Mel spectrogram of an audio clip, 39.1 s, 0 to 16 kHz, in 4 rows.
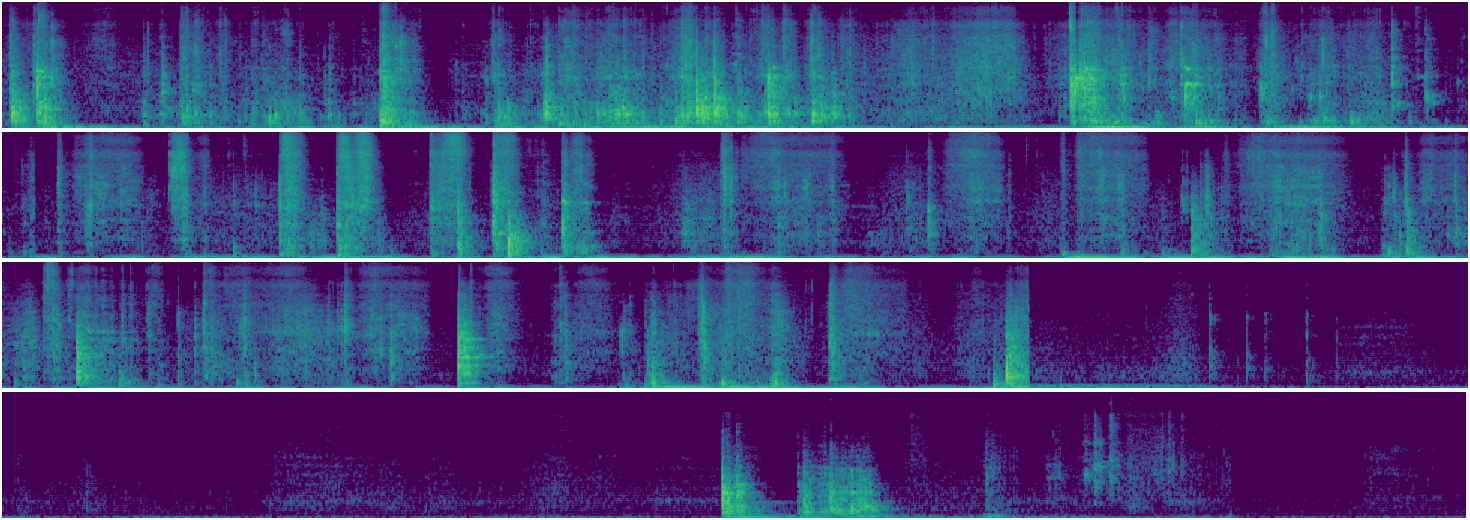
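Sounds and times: broom sweeping floor: 3.8s - 9.3s, 10.0s - 27.6s, 31.3s - 33.6s.

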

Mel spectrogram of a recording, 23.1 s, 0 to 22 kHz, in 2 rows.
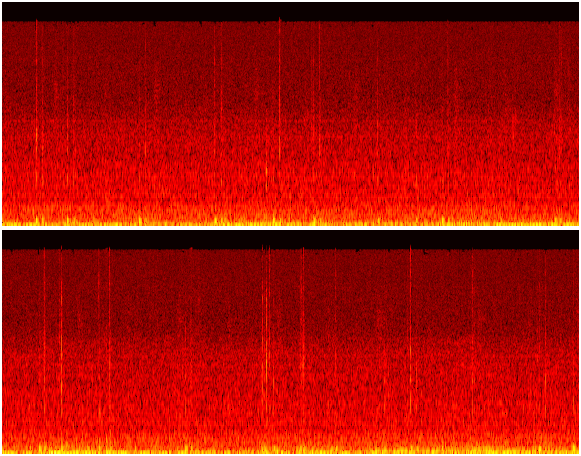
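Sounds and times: low background hum: 0.0s - 23.0s
keyboard and mouse clicks: 0.6s - 1.6s, 2.7s - 3.0s, 4.2s - 4.5s, 5.2s - 6.5s, 7.4s - 9.1s, 11.0s - 11.3s, 12.2s - 13.8s, 15.1s - 15.5s, 16.7s - 18.4s, 19.1s - 21.2s, 22.2s - 23.0s.

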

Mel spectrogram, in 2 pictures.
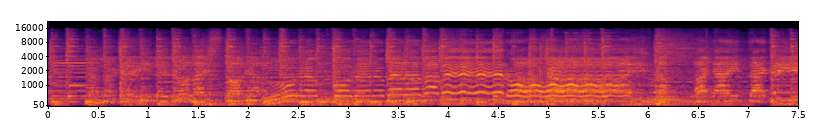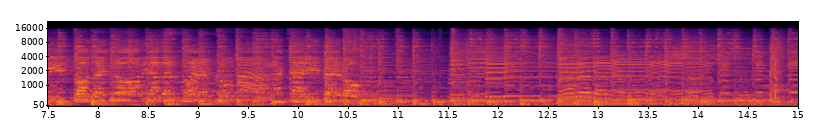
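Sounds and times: band playing folk music: 0.0s - 15.0s
person singing with vibrato: 0.2s - 10.9s, 12.6s - 15.0s.

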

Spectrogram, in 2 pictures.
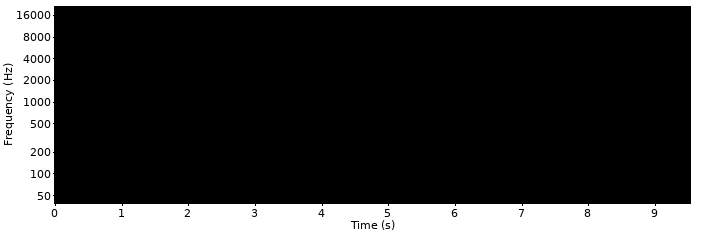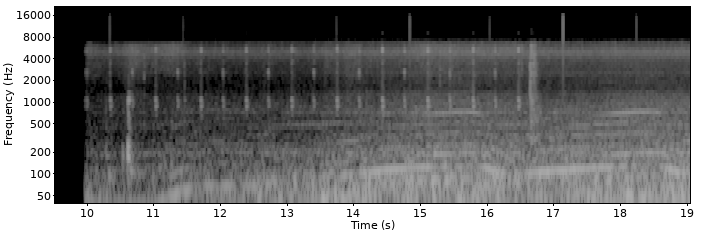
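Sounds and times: car engine and road noise: 10.0s - 19.0s
turn signal clicking: 10.0s - 19.0s.

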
